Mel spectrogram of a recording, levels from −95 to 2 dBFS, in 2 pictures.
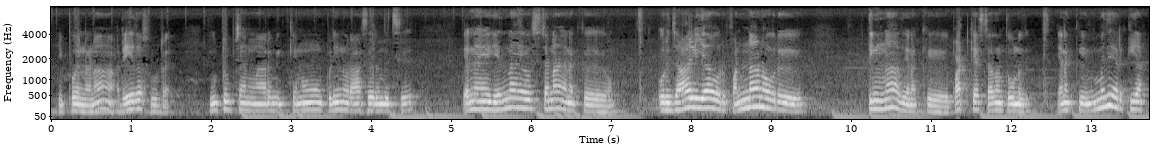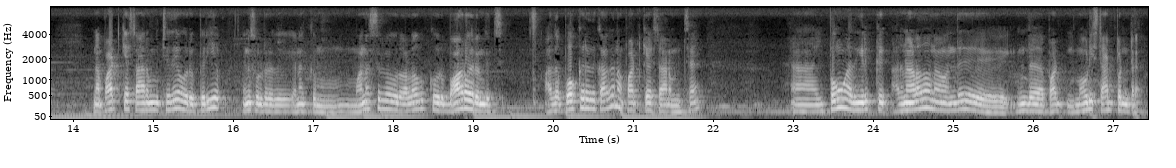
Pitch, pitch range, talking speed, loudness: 150 Hz, 135-170 Hz, 135 wpm, -18 LUFS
